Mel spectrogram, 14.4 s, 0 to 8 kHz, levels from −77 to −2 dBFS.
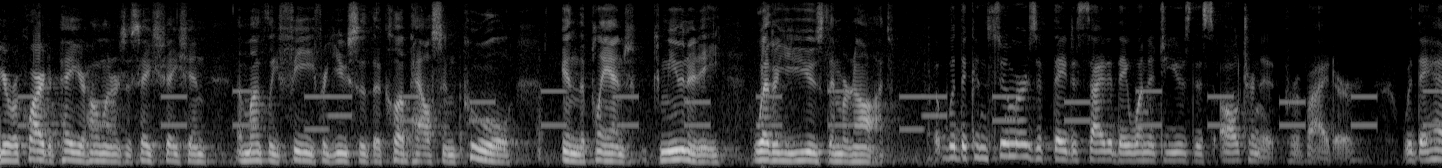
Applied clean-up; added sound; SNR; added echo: none; Telephone; 19 dB; none.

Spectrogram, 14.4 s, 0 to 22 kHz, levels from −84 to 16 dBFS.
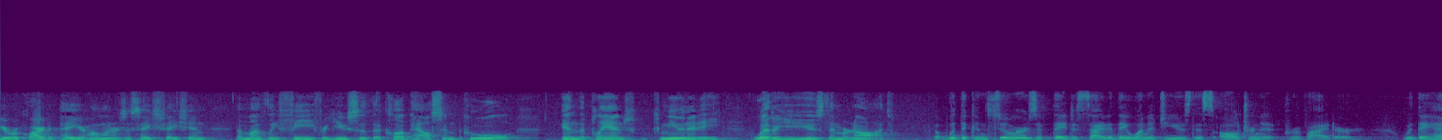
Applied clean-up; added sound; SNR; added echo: neural mask model Resemble Enhance denoiser.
